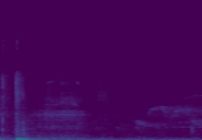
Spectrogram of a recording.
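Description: Near silence, with a few faint, high bird chirps in the background.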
